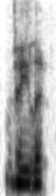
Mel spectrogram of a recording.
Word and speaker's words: Valek: So is it Valek or Valek? It's one A followed by one consonant. That's a long A. Valek.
